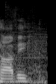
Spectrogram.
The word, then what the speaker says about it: Javi: Okay, it's pronounced Javi.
